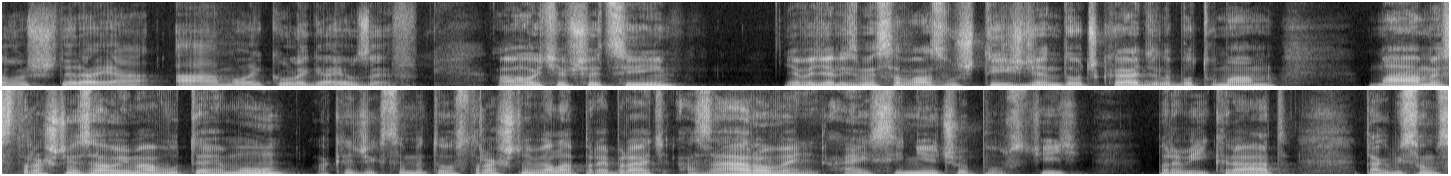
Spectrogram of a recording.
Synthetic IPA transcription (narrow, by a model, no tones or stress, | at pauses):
ɔʃt̪ɛd̪ajaamɔjkɔlɛɡajɔzɛ̰f | aɦɔjcɛfʃɛt͡si | ɲɛʋɛɟɛlizmɛsaʋaːzuʃt̪iːʒɟɛɲd̪ɔt͡ʃkaɟlɛbɔt̪umaːmː | aːmɛst̪ɾaʃɲɛzaujmaʋuːt̪ɛːmuakɛɟʒɛxt͡sɛmɛt̪ɔɦɔst̪ɾaʃɲɛʋɛlapɾɛbɾacazaːɾɔʋɛɲajsiɲɪɛt͡ʃɔpuscic | pr̩ʋiːkɾaːt̪ːaɡ̚bisɔms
